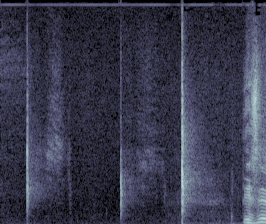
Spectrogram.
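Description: Sharp taps of chalk against a blackboard while brackets are written: a few separate clicks, the loudest about a second and a half in.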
